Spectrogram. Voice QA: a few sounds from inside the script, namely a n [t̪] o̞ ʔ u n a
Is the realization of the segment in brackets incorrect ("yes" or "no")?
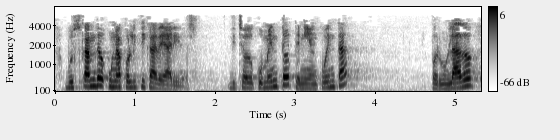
yes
